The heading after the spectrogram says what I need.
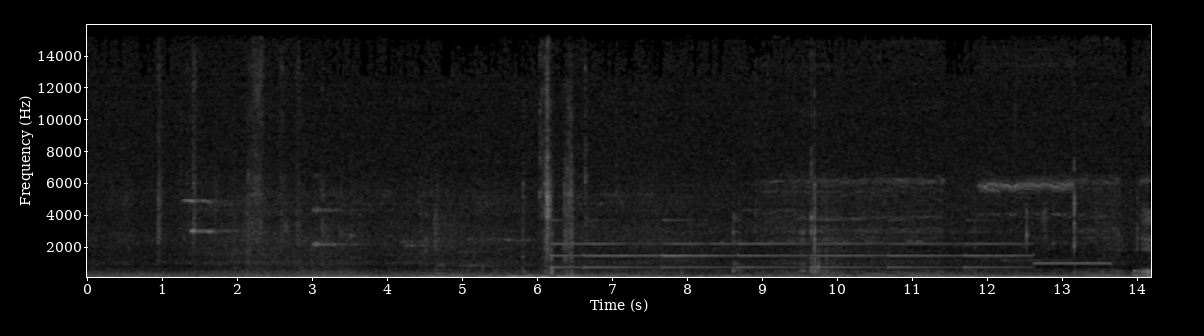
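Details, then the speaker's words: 1997-2003 Ford F-150 newly replaced power side mirror in a function test before buttoning everything back up; short bursts of a thin, steady motor whir over engine idle; mirror works and sounds good. "As you can see in here, it is functioning. It sounds good."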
